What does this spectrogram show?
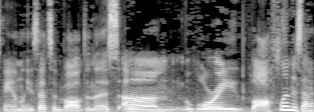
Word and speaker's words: Loughlin: Okay, so one of the famous families that's involved in this, Lori Loughlin, is that how you say her name?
